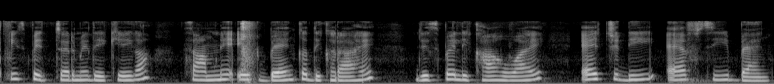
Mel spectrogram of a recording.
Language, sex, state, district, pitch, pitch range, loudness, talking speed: Hindi, female, Rajasthan, Jaipur, 210 Hz, 195-230 Hz, -21 LUFS, 130 wpm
